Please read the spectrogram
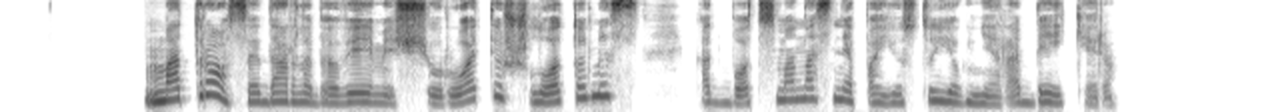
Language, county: Lithuanian, Klaipėda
